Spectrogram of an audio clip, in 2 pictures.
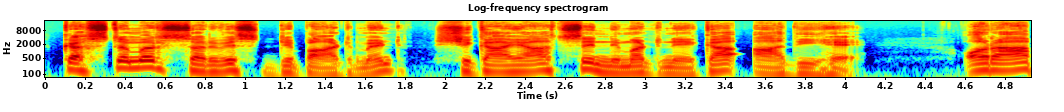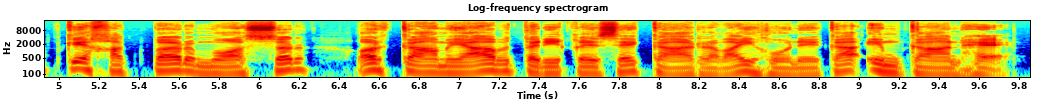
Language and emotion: Urdu, neutral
